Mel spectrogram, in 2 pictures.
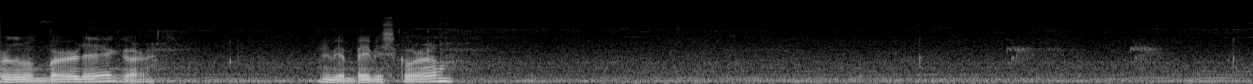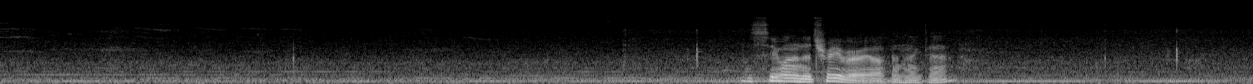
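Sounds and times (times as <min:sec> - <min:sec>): low machine hum: 0:00.0 - 0:25.0.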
